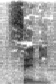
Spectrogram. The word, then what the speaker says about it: Zenit: Son válidas las dos acentuaciones para esta palabra, aunque es preferible la forma aguda, Zenit.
